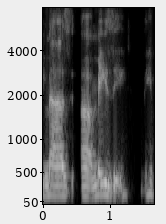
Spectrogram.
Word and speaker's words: Maisy: 2023 before The Honorable Timothy P ma uh Maisy he pronounces that Maisy I would say Mazy they say maing that's how they say it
